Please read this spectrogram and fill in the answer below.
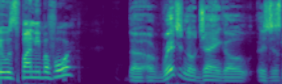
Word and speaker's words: Django: watch that movie it's django the d is silent oh django yeah i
